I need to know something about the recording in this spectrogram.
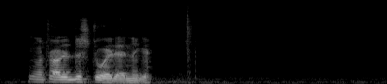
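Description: A lighter clicks once.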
